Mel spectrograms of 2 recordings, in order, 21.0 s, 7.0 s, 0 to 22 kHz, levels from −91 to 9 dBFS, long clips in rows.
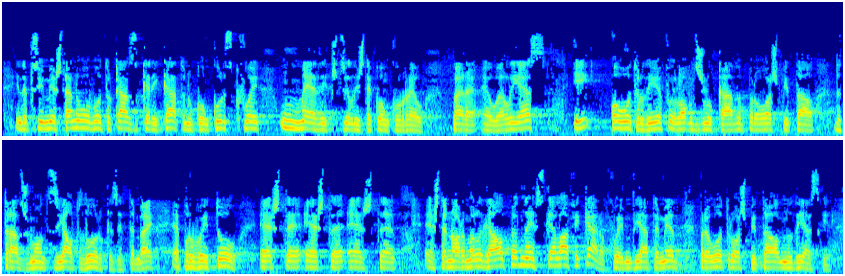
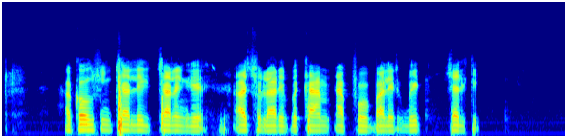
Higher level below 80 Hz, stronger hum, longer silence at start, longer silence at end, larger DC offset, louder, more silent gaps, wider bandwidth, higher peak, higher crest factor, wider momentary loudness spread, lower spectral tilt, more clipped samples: second, -60 dBFS vs -52 dBFS; neither; second, 0.05 s vs 0.8 s; second, 0 s vs 1.1 s; neither; second, -27 LUFS vs -24 LUFS; neither; first, 9.4 kHz vs 5.4 kHz; second, -8 dBFS vs 0 dBFS; second, 18 dB vs 26 dB; second, 6 LU vs 10 LU; second, -6 dB/octave vs -8.5 dB/octave; neither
